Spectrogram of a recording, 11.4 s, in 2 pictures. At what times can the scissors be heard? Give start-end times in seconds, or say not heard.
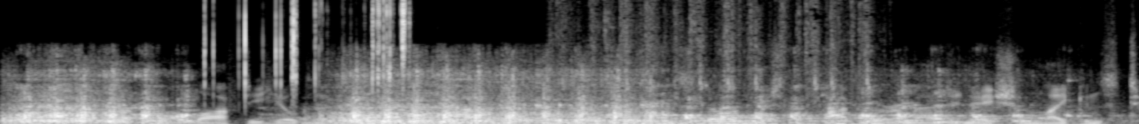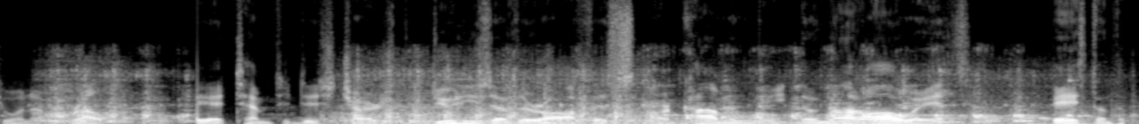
1.0-2.0.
